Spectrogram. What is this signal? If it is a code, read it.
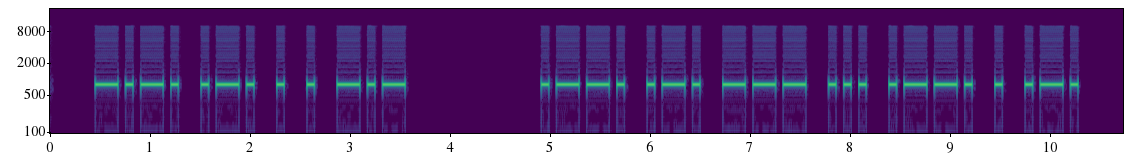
Morse code, heard as a keyed tone, about 16 wpm, 800 Hz. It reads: CREEK PROSPER
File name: CW Code Groups @15WPM / fromSM's / Cities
